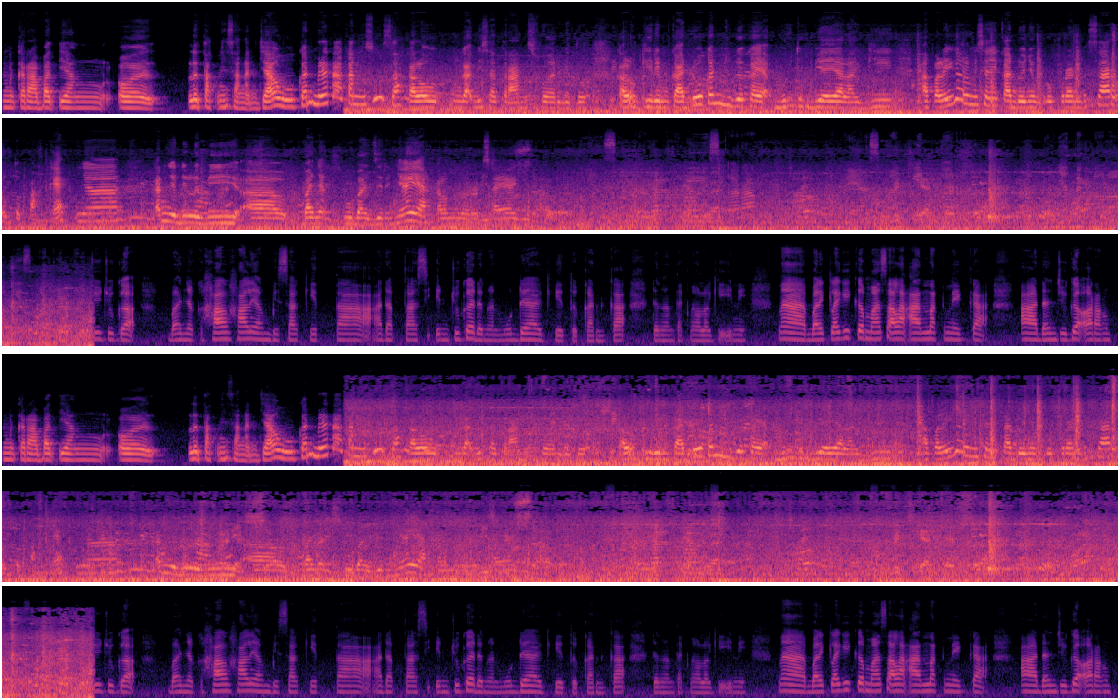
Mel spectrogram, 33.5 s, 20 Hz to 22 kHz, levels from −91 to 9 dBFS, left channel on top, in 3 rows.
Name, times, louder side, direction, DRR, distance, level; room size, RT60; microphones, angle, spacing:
voice 1, 0.0-1.6 1.9-12.4 12.7-17.0, left 4 dB, 80° left, 0.9 m, -22 dB
sound 1, 3.4-23.2, right 4 dB, 70° right, 0.6 m, -25 dB
voice 2, 16.9-33.4, left 3 dB, 25° left, 2.5 m, -40 dB
head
